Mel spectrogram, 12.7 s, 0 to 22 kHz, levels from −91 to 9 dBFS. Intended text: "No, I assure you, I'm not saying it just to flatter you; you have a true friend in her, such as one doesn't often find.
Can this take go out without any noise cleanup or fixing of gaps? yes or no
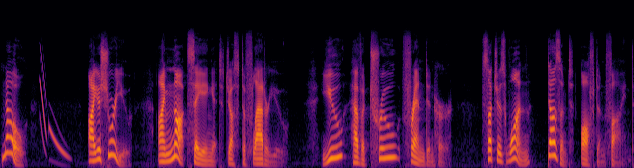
no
